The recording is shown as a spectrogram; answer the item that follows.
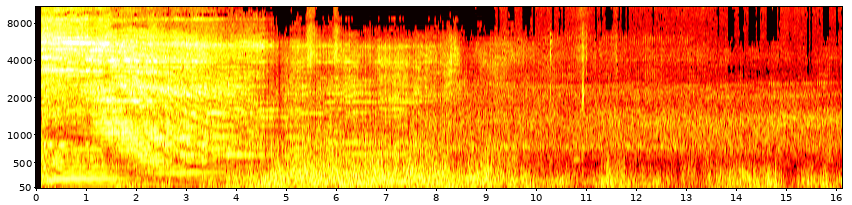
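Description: Radio-controlled model airplane's DLE-55 gasoline two-stroke engine opened up to full throttle for takeoff, its pitch rising within the first second. About four seconds in the tone drops out and a fainter steady rushing drone remains as the plane climbs away into the distance.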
